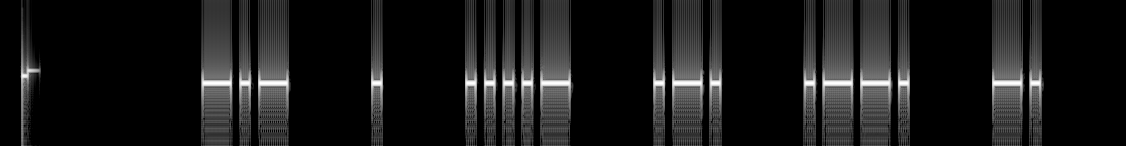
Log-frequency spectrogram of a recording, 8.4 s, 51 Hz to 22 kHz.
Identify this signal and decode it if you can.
Morse code, heard as a keyed tone, about 17 wpm, spaced as for 10 wpm, 700 Hz. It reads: KE4RPN
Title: USA Call Signs - 6 Characters - 3x Character Spacing - 17wpm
